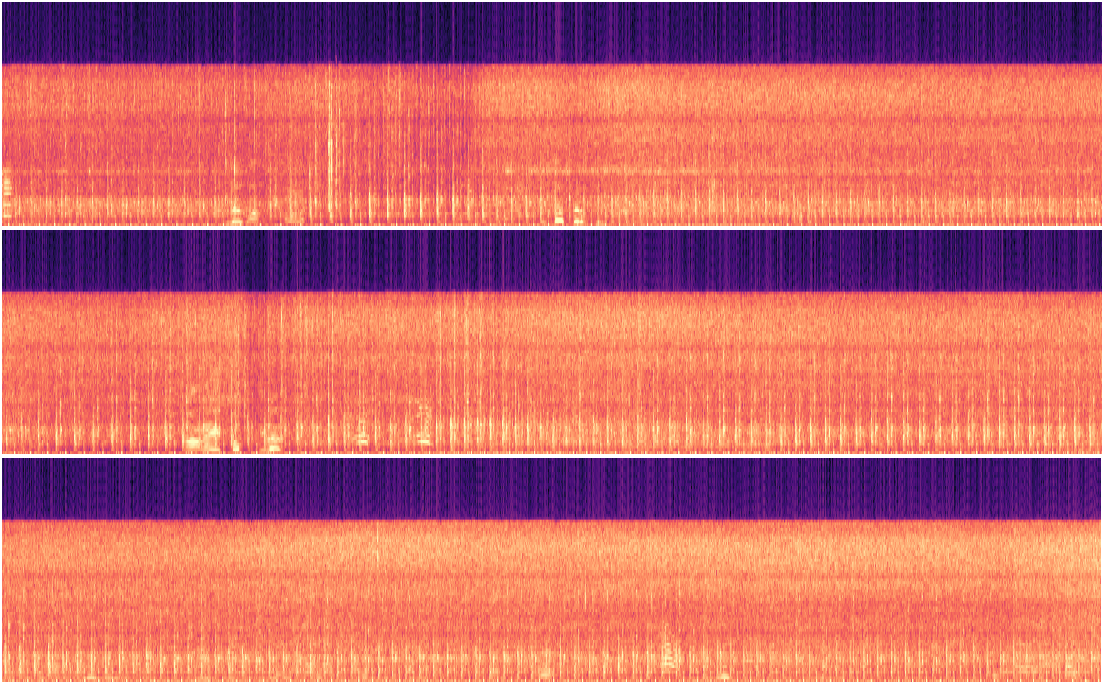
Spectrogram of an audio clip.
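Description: Kubota walking tractor's single-cylinder diesel engine running steadily with an even, rapid beat while it drives its wheels in deep paddy mud. Short shouts break in twice, a few seconds in and near the middle.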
